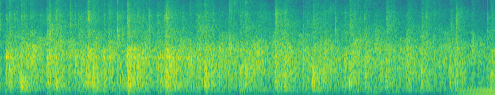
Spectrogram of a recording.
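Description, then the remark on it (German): Sustained audience applause, a dense, steady patter of many hands clapping for several seconds, with a low hum creeping in at the very end. “Applaus”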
